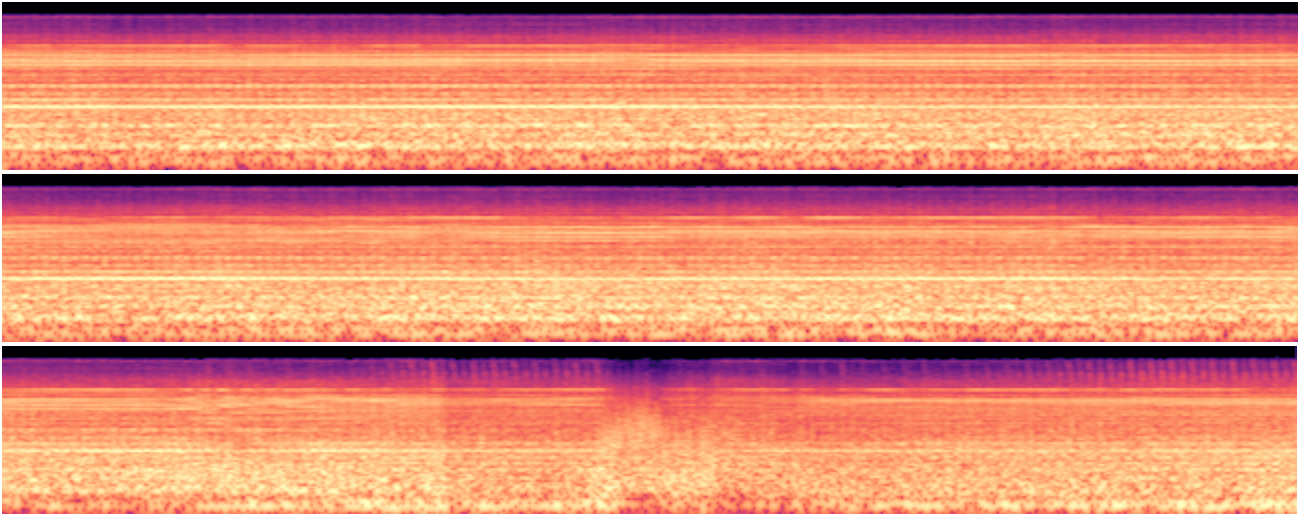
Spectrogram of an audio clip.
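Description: Helicopter in flight heard from inside the cabin: steady engine whine with several held tones over the rushing drone of the rotors, dropping slightly in level about three quarters of the way through.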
